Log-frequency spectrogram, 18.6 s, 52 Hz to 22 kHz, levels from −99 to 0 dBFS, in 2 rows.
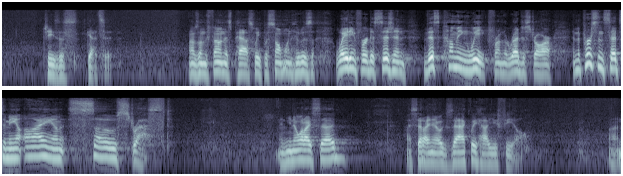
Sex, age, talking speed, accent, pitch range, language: male, 40-59, 160 wpm, American, 130-180 Hz, English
